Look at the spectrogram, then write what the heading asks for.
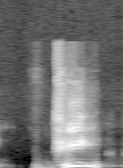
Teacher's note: ధ అన్నది ఆ మహాప్రాణం ఒత్తి పలకాలి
